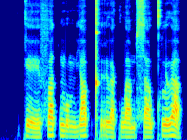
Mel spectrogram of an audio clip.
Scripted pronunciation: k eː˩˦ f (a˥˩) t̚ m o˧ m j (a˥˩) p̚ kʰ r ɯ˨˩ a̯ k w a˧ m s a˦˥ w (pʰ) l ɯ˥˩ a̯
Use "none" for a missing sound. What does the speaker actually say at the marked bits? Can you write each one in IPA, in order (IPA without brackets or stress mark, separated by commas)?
a˥˩, a˦˥, kʰ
